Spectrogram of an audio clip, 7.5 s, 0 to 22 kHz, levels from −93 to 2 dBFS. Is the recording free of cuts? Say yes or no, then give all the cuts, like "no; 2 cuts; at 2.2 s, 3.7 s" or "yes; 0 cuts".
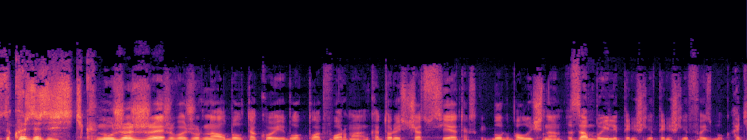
no; 1 cut; at 6.5 s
